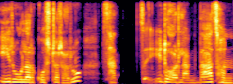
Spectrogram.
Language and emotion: Nepali, fearful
